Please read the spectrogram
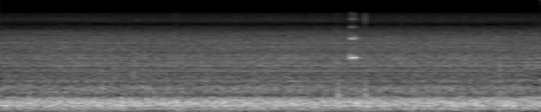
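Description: Steady whirring noise like a running fan, with one faint click about two and a half seconds in.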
